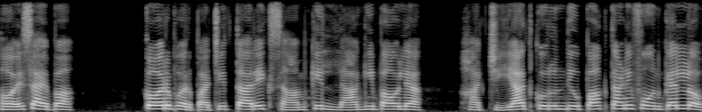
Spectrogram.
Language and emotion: Goan Konkani, sad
